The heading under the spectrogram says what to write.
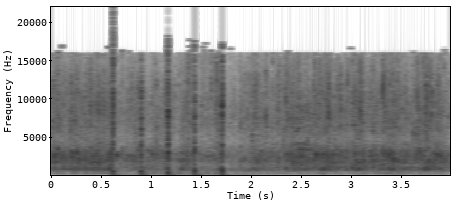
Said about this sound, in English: Come on, every dad, stand here and clap. Would you stand, every father, stand and clap your hands and say, preach it, preacher.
